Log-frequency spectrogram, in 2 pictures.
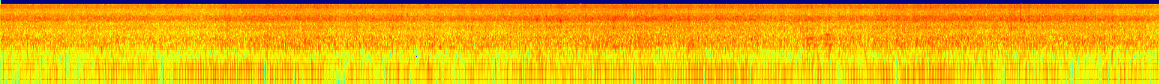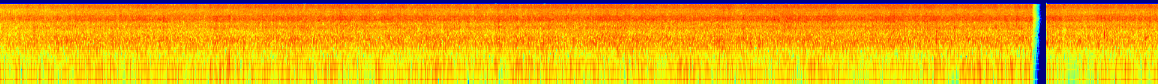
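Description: Vehicles wading through floodwater: a steady rush of water sprayed by the wheels, with an engine humming under it for the first half. The sound cuts out for an instant near the end.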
